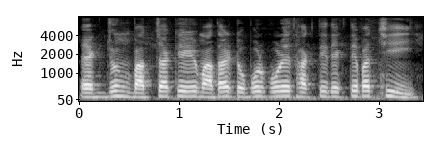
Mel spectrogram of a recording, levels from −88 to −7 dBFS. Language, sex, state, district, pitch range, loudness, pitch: Bengali, male, West Bengal, Alipurduar, 150-180 Hz, -18 LUFS, 170 Hz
